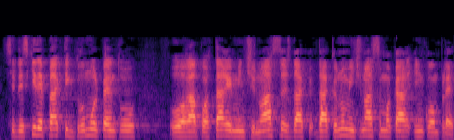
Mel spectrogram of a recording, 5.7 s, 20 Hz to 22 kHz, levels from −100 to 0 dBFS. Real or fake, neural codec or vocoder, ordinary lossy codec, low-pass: real; none; AAC, 48 kbps; 7.2 kHz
